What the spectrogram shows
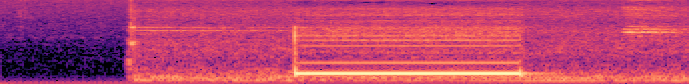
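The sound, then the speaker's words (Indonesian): A single steady telephone tone from a call coming in to HMS FM radio sounds for just under a second, loud and clear over a low background hum and line noise, with no voices. “Nah, ini ada suara telepon nih.”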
